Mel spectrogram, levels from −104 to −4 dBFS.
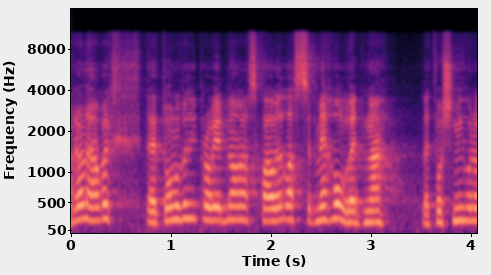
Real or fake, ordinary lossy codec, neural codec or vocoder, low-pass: fake; AAC, 96 kbps; codec, 16 kHz in and 24 kHz out, 0.6 kbps, FocalCodec, streaming, 2048 codes; 10.8 kHz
